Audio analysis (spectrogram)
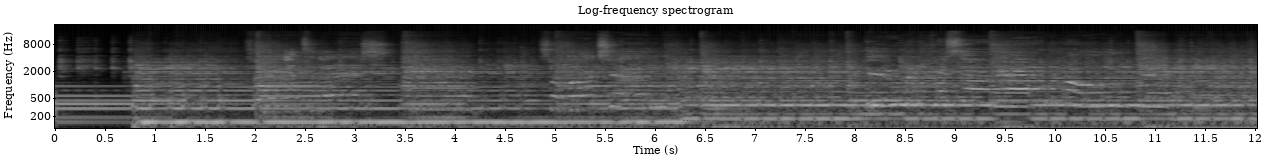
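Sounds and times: live band music with guitar: 0.0 - 12.0.

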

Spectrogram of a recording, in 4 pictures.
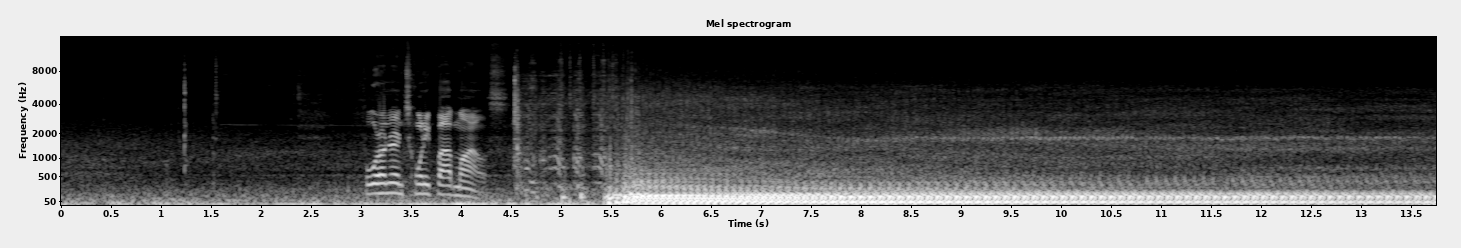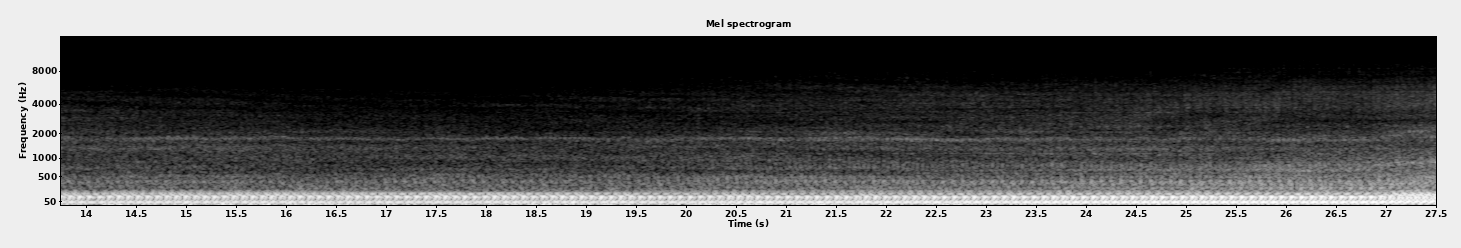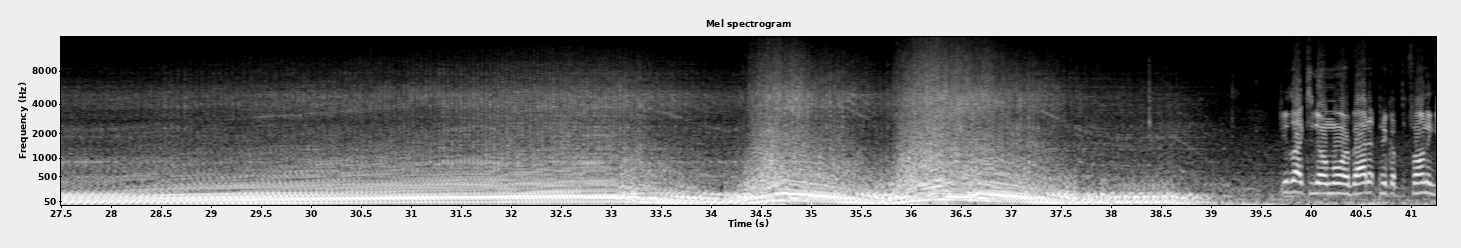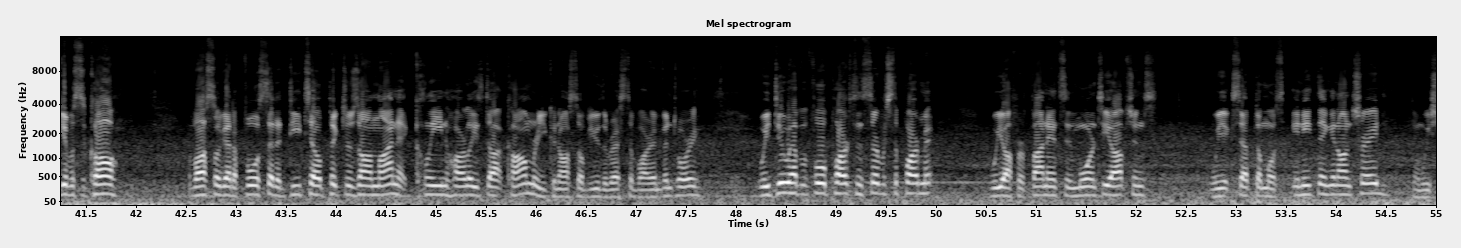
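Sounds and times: motorcycle engine revving: 4.6 - 39.4
motorcycle engine idling: 4.8 - 34.3, 37.0 - 39.4.

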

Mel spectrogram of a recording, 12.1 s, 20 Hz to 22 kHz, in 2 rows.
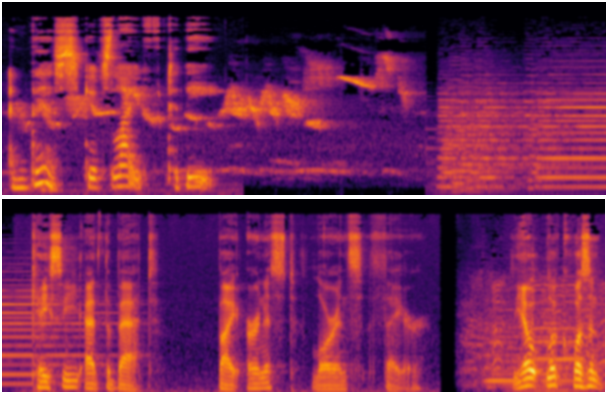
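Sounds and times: birds chirping: 0.0 - 4.3.

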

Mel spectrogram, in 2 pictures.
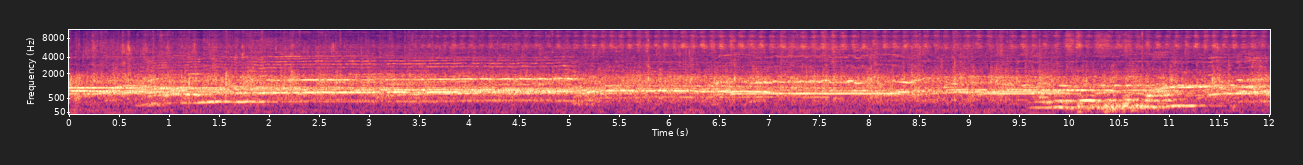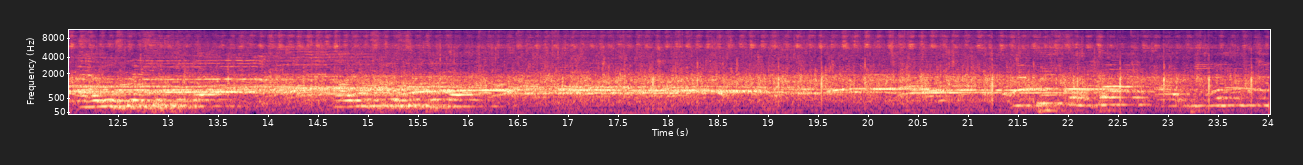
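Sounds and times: congregation cheering and shouting: 0.0 - 24.0
high-pitched cries: 0.7 - 24.0
men shouting: 0.8 - 18.9.

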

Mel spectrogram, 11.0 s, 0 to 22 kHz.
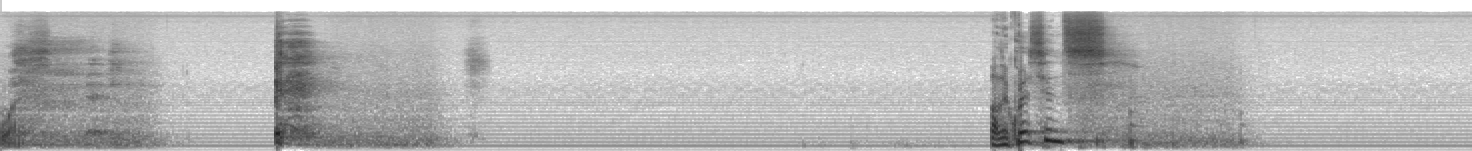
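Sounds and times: man coughing into microphone: 0.0 - 1.3, 2.0 - 2.9
electrical mains hum: 0.0 - 11.0.

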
